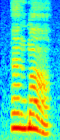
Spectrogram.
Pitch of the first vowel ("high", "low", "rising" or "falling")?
high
